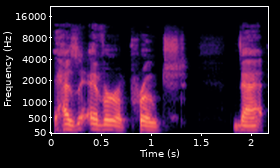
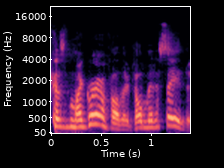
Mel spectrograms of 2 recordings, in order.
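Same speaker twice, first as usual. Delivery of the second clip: ordinary delivery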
